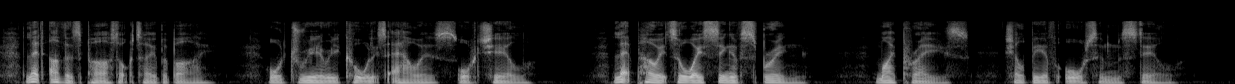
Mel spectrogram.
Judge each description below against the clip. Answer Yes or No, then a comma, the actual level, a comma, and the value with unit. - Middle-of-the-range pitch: No, very low, 75 Hz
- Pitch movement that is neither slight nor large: Yes, average, 3.1 semitones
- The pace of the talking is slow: Yes, slow, 120 wpm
